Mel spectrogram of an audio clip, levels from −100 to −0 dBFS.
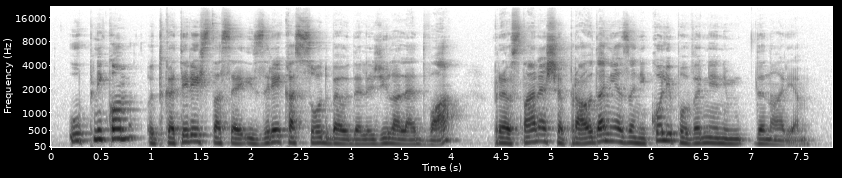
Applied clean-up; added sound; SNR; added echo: none; none; none; none.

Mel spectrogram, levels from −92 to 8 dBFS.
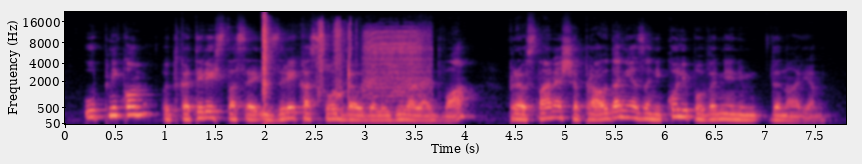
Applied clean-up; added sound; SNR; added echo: none; Fire + Camera; 10 dB; none.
